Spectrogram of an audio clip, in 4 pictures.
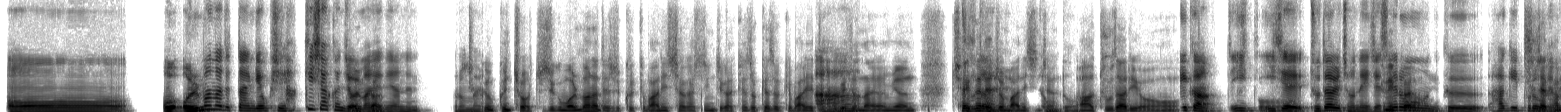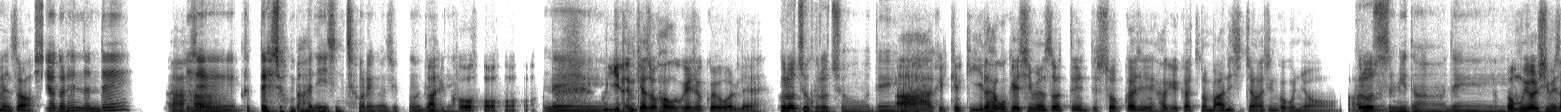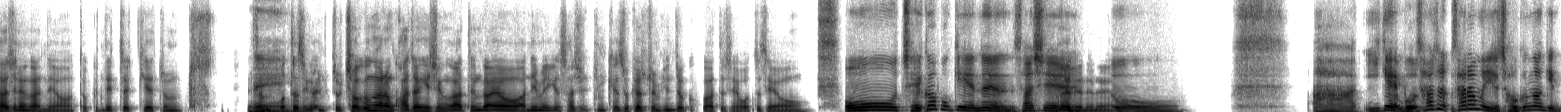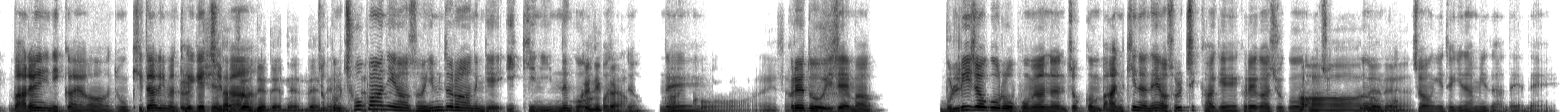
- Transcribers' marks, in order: other background noise; laughing while speaking: "그때 좀 많이 신청을"; laughing while speaking: "아이고"; tapping; teeth sucking; laugh; teeth sucking
- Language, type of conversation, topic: Korean, advice, 친구가 힘들어할 때 어떻게 감정적으로 도와줄 수 있을까요?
